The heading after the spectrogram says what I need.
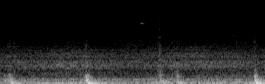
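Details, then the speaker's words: Wiper squeak fixed at no cost by removing the wiper and adjusting it with a screwdriver, then refitting the blade; on retest only soft thuds each sweep, about every 0.8 s, with no squeak or chatter. Quiet wiper operation. "Nasıl? Hiçbir sorun kalmadı, değil mi?"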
